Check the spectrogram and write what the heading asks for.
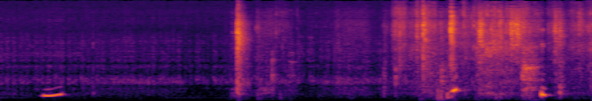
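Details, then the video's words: Nook, a Husky indoors at Easter, talks to his Easter egg, then ignores it and plays with it before eating it: one short rising yelp-like vocal early on, then two brief squeaky sounds amid crinkling, rustling wrapper noise. "Husky TALKS to ~ IGNORES then PLAYS with his EASTER EGG before eating it"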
